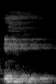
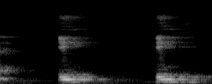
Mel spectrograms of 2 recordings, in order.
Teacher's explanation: Dia makhrajnya di tenggorokan bagian bawah sini, bukan di dada. Kalau di dada nanti terlalu banyak udara yang keluar.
